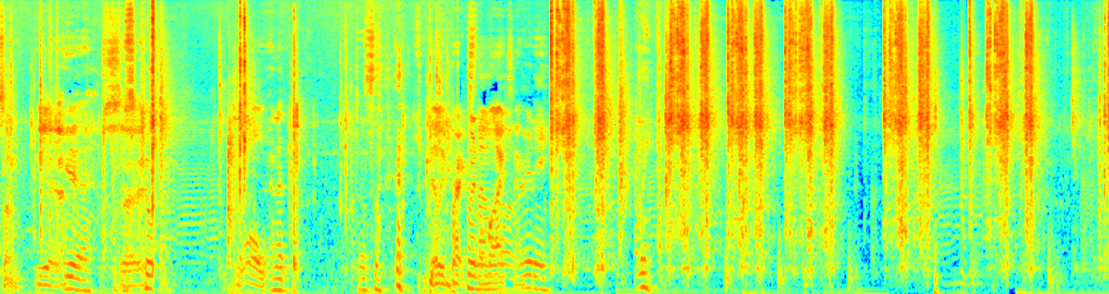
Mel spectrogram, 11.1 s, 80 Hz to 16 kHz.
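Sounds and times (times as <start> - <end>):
plastic discs striking surfaces: 0.0 - 4.6, 5.4 - 11.0.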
